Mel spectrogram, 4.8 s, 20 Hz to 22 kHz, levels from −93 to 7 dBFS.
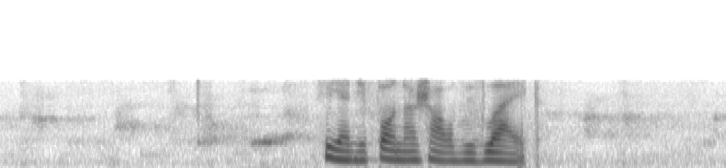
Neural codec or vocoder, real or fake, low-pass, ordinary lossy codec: codec, 16 kHz, 0.8 kbps, ZipCodec; fake; 3.6 kHz; AAC, 32 kbps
